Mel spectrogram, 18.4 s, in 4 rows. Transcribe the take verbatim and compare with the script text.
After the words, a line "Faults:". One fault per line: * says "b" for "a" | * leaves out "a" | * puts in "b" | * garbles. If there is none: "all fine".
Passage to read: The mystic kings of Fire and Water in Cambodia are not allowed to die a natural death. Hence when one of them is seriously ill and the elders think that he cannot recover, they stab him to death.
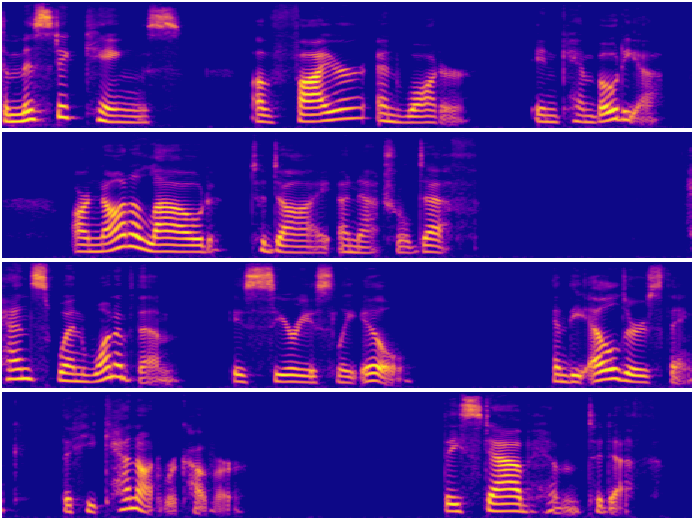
The mystic kings of Fire and Water in Cambodia are not allowed to die a natural death. Hence when one of them is seriously ill and the elders think that he cannot recover, they stab him to death.
Faults:
all fine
